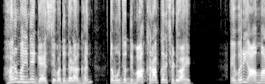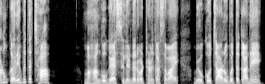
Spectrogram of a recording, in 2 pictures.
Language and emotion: Sindhi, angry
